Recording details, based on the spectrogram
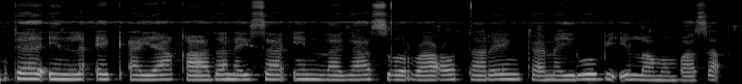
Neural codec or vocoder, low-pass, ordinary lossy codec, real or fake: none; none; none; real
